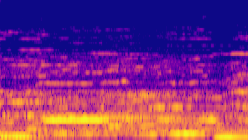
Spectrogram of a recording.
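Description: Mixed choir singing a Methodist hymn in slow held notes, the chord changing about every half second.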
